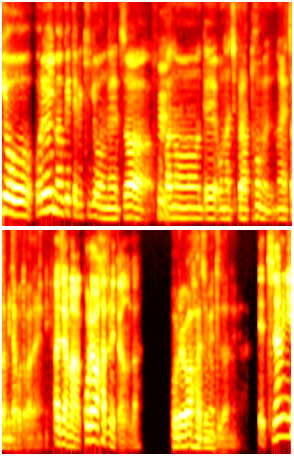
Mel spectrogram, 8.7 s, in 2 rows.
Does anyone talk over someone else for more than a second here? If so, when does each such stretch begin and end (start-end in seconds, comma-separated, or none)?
none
